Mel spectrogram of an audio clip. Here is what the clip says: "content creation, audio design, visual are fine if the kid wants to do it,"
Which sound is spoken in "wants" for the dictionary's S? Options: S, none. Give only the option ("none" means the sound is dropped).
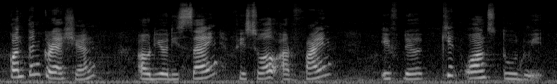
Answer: S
